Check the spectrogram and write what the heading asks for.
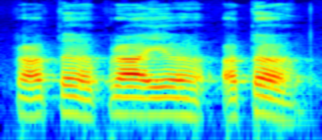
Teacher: विसर्ग का उच्चारण किस प्रकार होता है? ह की तरह होता है।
